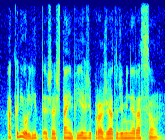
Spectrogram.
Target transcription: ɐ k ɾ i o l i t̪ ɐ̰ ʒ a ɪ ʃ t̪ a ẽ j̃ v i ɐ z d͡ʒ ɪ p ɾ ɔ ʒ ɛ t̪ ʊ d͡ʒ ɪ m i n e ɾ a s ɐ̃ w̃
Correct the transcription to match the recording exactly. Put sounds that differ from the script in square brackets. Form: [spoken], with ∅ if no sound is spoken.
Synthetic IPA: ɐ k ɾ i o l i t̪ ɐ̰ ʒ a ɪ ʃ t̪ a ẽ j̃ v i ɐ z d͡ʒ ɪ p ɾ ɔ ʒ ɛ t̪ ʊ d͡ʒ ɪ m i n e ɾ a s ɐ̃ w̃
